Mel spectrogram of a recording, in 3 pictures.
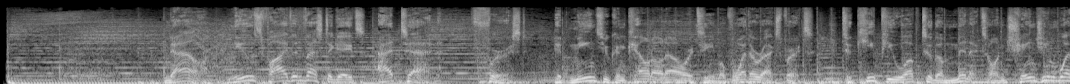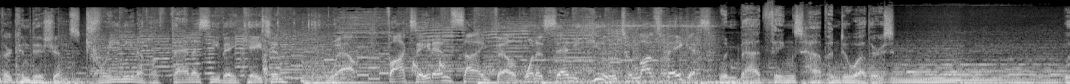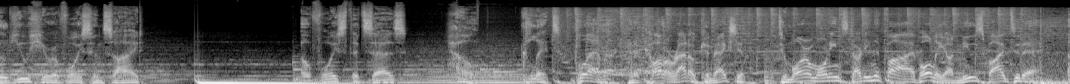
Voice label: tv affiliates men

